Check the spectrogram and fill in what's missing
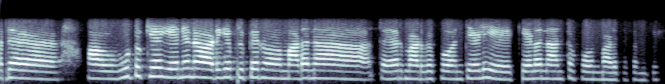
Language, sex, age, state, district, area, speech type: Kannada, female, 30-45, Karnataka, Chitradurga, urban, conversation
